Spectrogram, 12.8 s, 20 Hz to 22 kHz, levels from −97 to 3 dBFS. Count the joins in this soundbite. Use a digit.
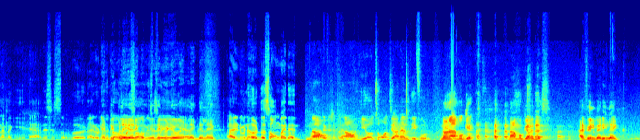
1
